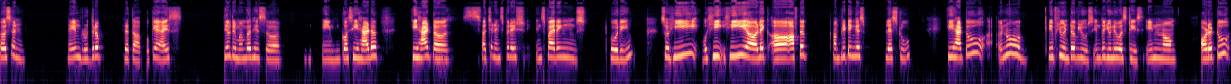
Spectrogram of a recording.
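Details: Adult woman who stammers, speaking in an interview, with word and part-word repetitions; stuttering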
